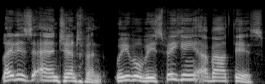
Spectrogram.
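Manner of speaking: stiff, nervous formal voice. Describing a man who lost his charm to performance anxiety, imitating stiff formal delivery. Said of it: "his body stiffened and he had performance anxiety".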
